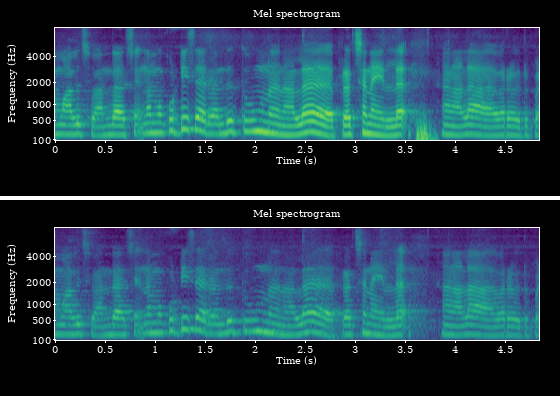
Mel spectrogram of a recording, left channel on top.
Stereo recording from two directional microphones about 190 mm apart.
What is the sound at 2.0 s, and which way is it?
Speech, 40° left (ahead or behind).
